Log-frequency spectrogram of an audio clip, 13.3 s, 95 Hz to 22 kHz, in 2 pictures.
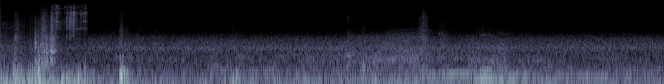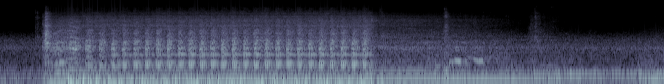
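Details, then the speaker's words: BMW E34 with M50 engine after fuel pump replacement fixed a no-start; starts on the button and settles into a steady, even, stable idle with no misses or stumbles. "Right, so as you've just seen it running, starts on the button now, which is what it wasn't doing, and it idles pretty stable as well."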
